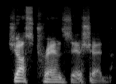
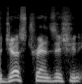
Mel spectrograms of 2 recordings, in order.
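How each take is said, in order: First: "just" said slow and lower, like "merely", as a scold; "just transition" with "just" stressed like a scolding; stress on the wrong syllable. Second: Said in the usual way. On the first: Shown as a demonstration. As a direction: lean on "just" as if it meant only, drawn out. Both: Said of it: "putting all of the emphasis on the wrong syllable".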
